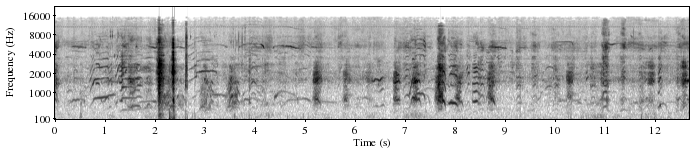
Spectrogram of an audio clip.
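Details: Resting sled huskies on a Lapland husky safari in Finland fill the air with excited yips, short barks and bending whines, a few sharp louder outbursts near the start, calls repeating several times a second throughout.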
